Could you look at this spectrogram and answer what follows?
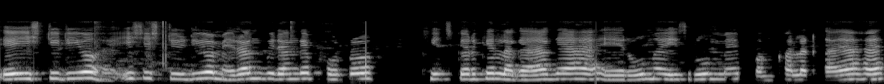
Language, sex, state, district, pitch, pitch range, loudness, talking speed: Hindi, female, Bihar, Sitamarhi, 245 Hz, 235-265 Hz, -18 LUFS, 170 wpm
